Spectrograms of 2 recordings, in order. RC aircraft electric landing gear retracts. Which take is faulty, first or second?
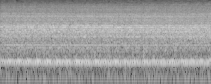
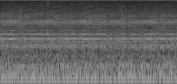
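second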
